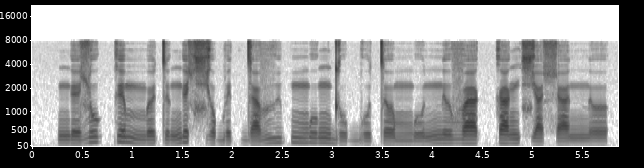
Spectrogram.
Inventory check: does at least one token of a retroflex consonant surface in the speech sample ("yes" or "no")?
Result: no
